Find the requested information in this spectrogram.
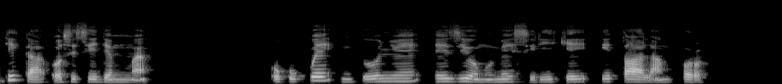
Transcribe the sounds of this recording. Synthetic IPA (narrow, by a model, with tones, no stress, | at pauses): dɪ˦ka˨ʔɔ˨sɪ˦sɪ˦dɪ˨m̩˦ma˦ | o˨kʷu˨kʷe˦ŋ̩˨to˦ɲe˦e˦zi˦o˨mu˨me˦si˨ɾi˨˦i˦ke˦ɪ˦ta˦a˨la̰˨ŋ̩˦kʊ˦ɾʊ˨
